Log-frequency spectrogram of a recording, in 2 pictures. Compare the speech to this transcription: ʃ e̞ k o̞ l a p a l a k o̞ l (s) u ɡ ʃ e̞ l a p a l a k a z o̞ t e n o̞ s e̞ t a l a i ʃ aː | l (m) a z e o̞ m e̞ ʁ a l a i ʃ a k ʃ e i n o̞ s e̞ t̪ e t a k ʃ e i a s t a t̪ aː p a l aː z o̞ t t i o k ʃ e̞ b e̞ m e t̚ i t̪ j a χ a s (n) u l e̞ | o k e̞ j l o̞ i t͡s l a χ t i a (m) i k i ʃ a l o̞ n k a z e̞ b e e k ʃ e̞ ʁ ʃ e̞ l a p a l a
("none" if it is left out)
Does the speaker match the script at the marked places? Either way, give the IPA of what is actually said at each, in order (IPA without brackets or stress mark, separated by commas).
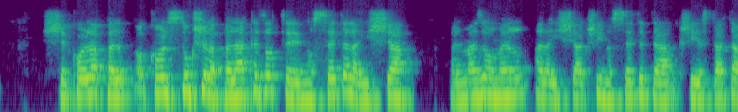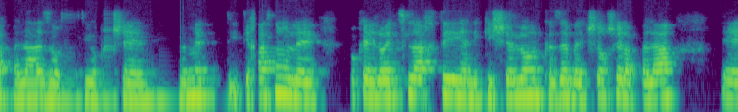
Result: s, m, n, n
